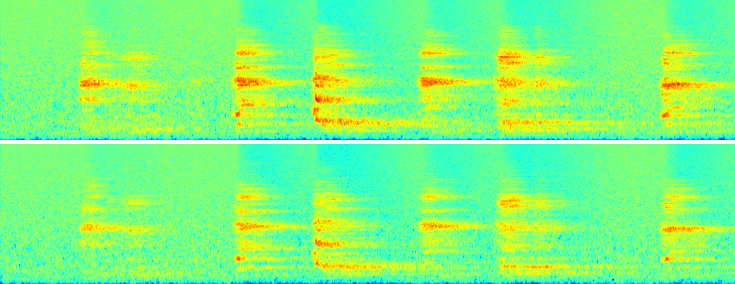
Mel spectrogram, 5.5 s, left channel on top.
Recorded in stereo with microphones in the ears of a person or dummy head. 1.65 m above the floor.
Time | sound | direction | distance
0.6 | crying | 25° left (ahead or behind) | 4 m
